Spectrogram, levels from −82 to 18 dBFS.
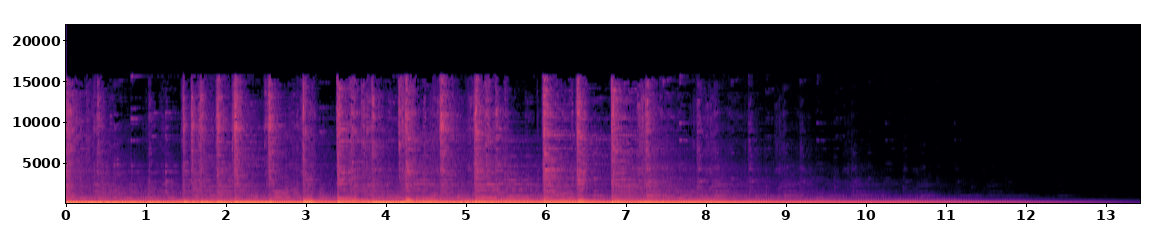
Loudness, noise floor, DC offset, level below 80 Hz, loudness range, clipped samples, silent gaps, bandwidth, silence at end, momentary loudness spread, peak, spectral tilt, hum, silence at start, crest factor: -14 LUFS; -48 dBFS; under 0.1%; -18 dBFS; 12 LU; under 0.1%; none; 16.5 kHz; 1.15 s; 14 LU; 0 dBFS; -7 dB/octave; none; 0 s; 12 dB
